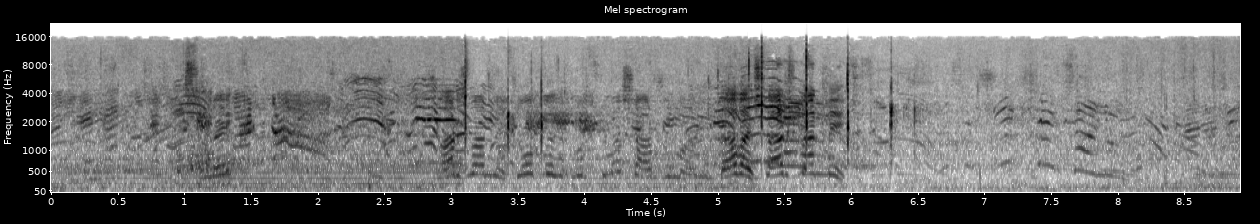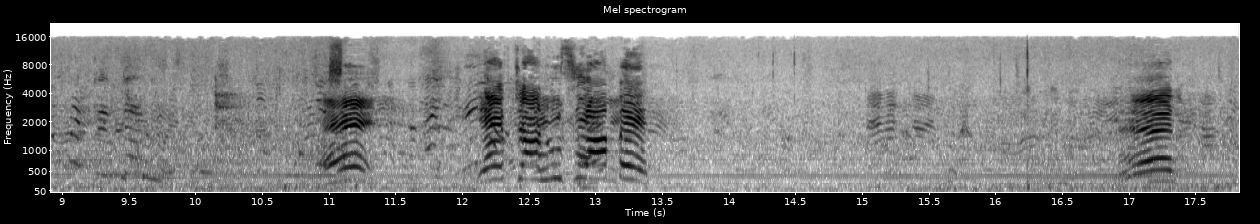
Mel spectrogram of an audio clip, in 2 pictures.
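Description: Young players shout across an open field.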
